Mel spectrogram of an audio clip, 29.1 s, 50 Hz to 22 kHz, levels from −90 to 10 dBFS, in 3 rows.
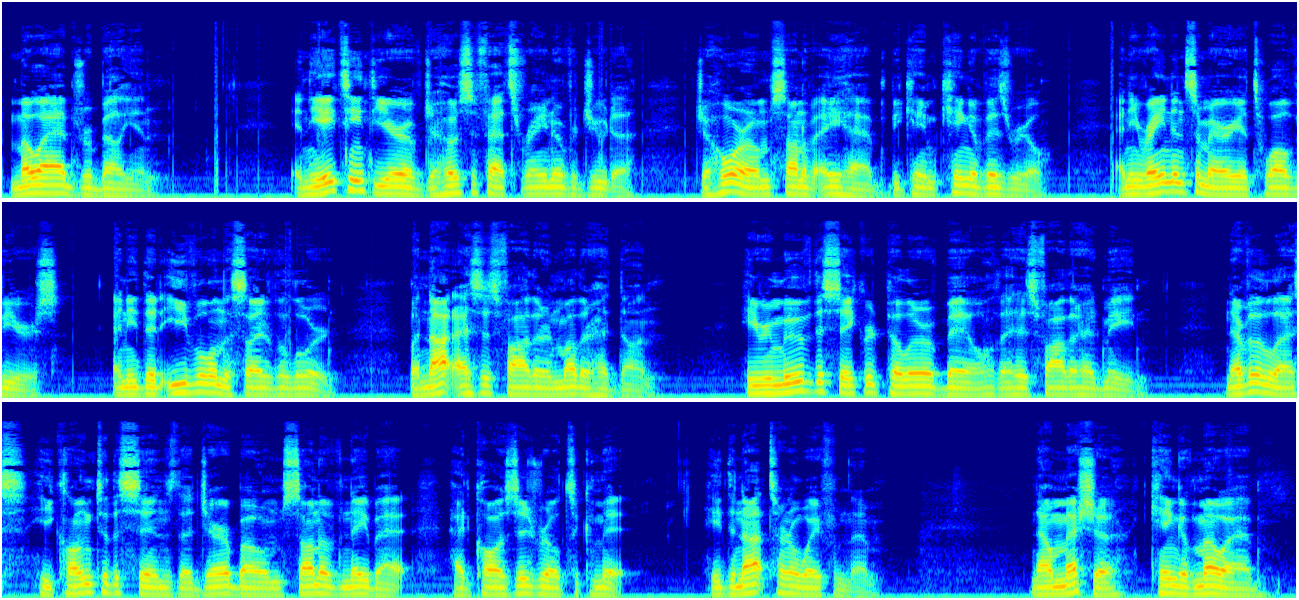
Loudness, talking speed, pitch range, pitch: -25 LUFS, 175 wpm, 85-115 Hz, 100 Hz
